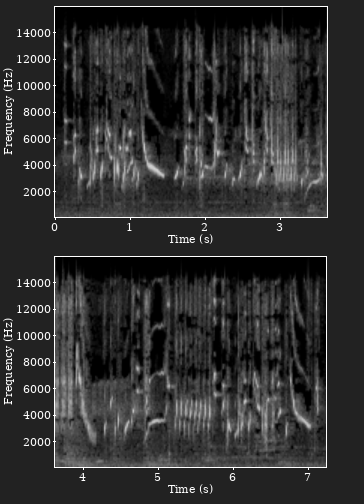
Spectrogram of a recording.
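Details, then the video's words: European goldfinch delivering energetic khalwi-style wild song with batbata sections; unbroken rapid twitters, buzzy rattles and rising and falling whistled slurs, packed densely throughout. "أطلع لي اي حسون ما يغنيش وسمعو هذا التغريد 😱😠 راح يغني بدون مقدمات بتبتة جنونية وغناء خلوي خرافي"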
